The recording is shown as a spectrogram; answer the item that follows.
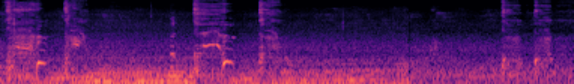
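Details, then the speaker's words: About six short, partly voiced coughs from a girl in separate bursts over a steady low engine rumble that fades midway; she says her lungs sound horrible: cough. "Oh, my lungs sound horrible."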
